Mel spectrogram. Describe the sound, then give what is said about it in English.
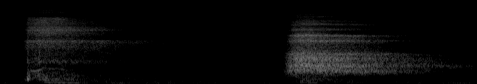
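Two long, deep breaths during a guided breathing exercise, each a soft, airy rush that starts abruptly and slowly fades, quiet and alone. “just really open yourself up with this breath. Okay. So one more breath.”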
